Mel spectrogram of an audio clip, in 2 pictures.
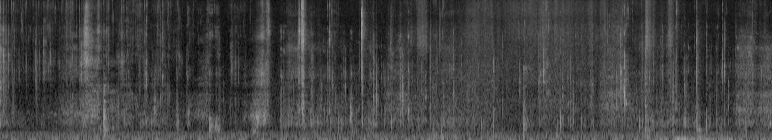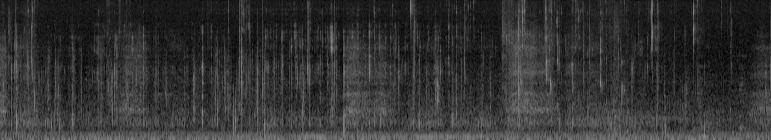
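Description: Close-miked biting and chewing of a sushi burrito (nori-wrapped rice and fish), with many short wet clicks and smacks of the mouth.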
